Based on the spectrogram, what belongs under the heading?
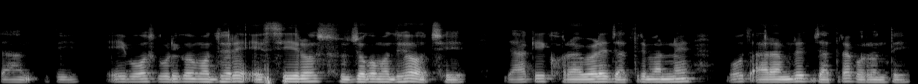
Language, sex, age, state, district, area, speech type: Odia, male, 30-45, Odisha, Kandhamal, rural, spontaneous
